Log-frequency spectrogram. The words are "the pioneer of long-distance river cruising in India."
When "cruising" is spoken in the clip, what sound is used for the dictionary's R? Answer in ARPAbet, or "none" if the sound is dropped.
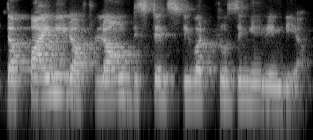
L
